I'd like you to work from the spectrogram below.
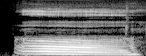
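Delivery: long loud startled oh; loud shout. Real, not acted. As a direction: belt out a shocked oh. Startled in game.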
